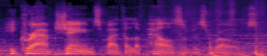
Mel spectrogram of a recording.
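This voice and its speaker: Male narrator, low pitch, unhurried, dramatic storytelling, loud music underneath.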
